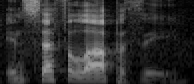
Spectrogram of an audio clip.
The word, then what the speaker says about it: encephalopathy: Encephalopathy. – I think you said it right the second time.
